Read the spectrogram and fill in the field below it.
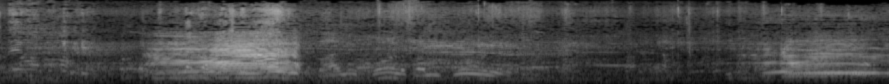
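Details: Cattle in the Bumiayu livestock market, Indonesia, lowing loudly: a strong wavering moo, a second shorter bending call, then after a pause another long moo, over a murmur of market noise.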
